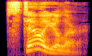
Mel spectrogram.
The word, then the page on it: stellular: British English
